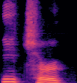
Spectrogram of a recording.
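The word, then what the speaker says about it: titser: So we put in the Filipino or Tagalog sound, so it become teacher. So instead of spelling it with T-E-A-C-H-E-R, teacher in English, we spell it in the way we pronounce it, teacher. So we have T-I-T-S-E-R, teacher.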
